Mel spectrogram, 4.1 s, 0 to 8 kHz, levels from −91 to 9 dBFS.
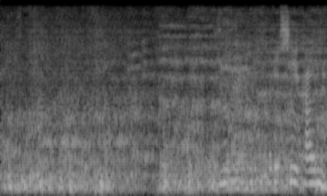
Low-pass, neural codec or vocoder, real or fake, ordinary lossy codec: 7.2 kHz; codec, 16 kHz, 4 kbps, FunCodec, trained on Chinese and English, 50 frames a second; fake; none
